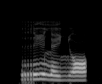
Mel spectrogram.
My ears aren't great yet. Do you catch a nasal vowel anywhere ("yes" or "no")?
no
